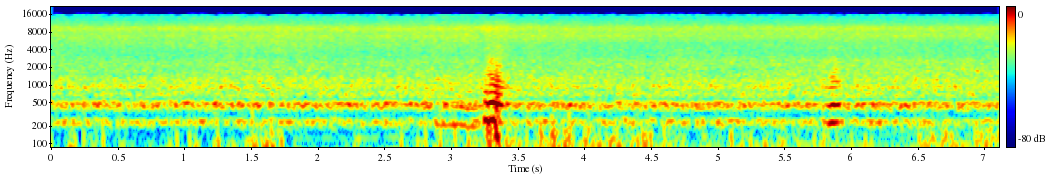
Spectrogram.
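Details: Droning of a large wild honeybee swarm during capture with lemon balm, a rich, continuous low buzz with two brief bumps or knocks in the middle.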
